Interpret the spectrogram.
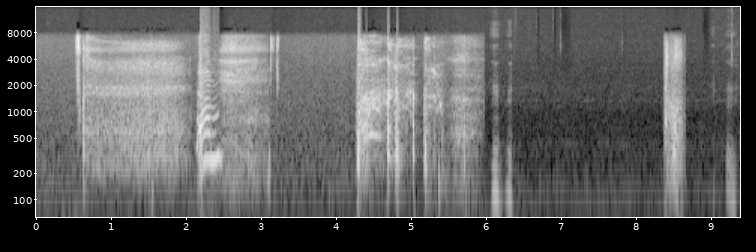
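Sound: coughing fit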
